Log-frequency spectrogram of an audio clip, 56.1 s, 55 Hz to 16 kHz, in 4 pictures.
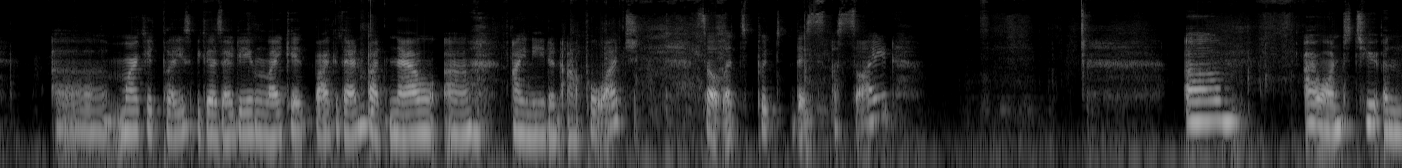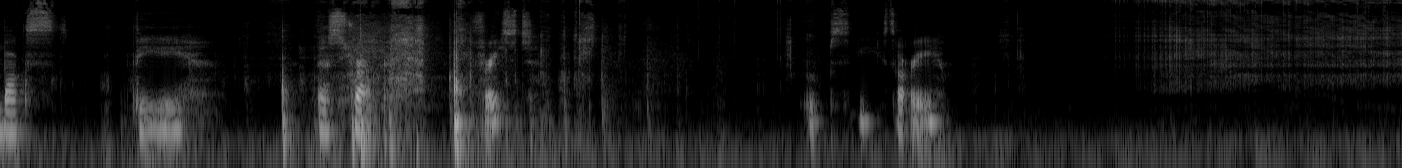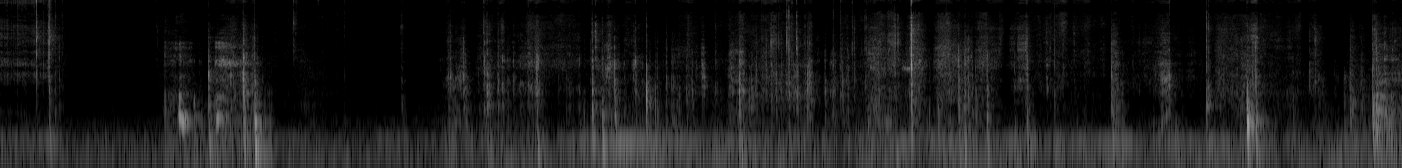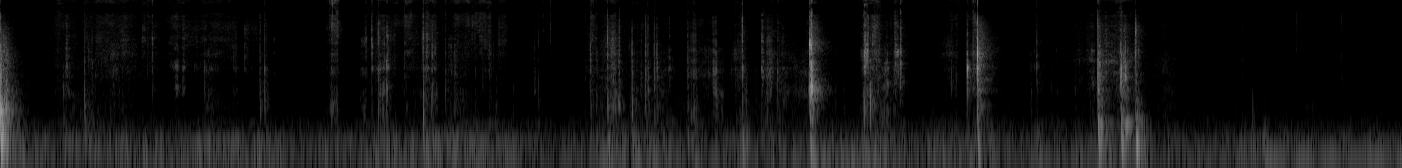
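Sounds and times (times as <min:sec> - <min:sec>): cardboard packaging tearing: 0:25.1 - 0:28.7.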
